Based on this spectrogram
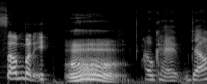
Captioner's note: groans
